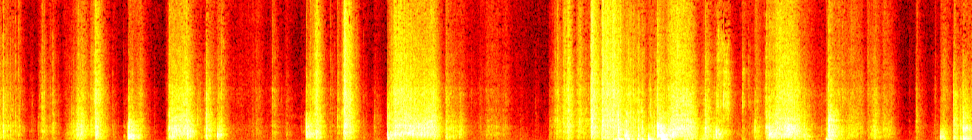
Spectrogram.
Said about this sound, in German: Komm raus aus dem Kleiderschrank, kleiner Pisser, ey. So, jetzt machen wir die Schranktüre zu.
